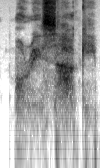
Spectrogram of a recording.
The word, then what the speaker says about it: Morisaki: Oh wait, I've been pronouncing it wrong. Morisaki Bookshop. That's right.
